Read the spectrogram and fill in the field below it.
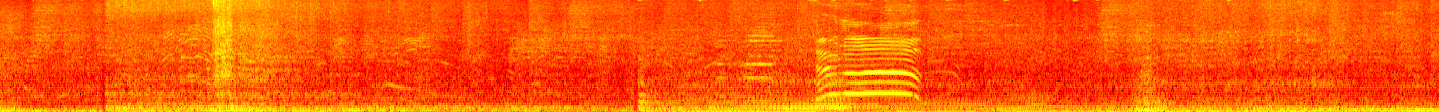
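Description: Classic car engines rumble as the cars cruise slowly past.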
